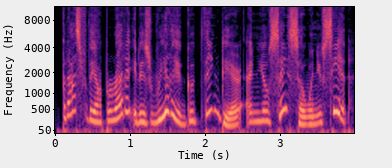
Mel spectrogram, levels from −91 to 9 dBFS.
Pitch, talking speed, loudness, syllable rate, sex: 255 Hz, 300 wpm, -15 LUFS, 6.7 syllables/s, female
